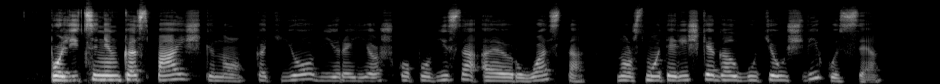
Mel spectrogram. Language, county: Lithuanian, Utena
